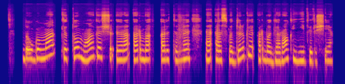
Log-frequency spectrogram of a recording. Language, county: Lithuanian, Šiauliai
